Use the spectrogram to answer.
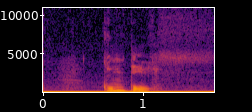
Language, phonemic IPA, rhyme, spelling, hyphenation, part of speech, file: Dutch, /ˈkɔm.pəl/, -ɔmpəl, kompel, kom‧pel, noun, Nl-kompel.ogg
- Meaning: a miner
